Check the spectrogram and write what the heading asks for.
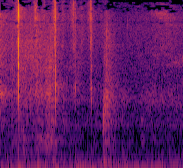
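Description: A quick run of sharp, light clicks from a person's fingers, about four a second, trailing off after a second and a half, made to catch a kitten's attention.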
